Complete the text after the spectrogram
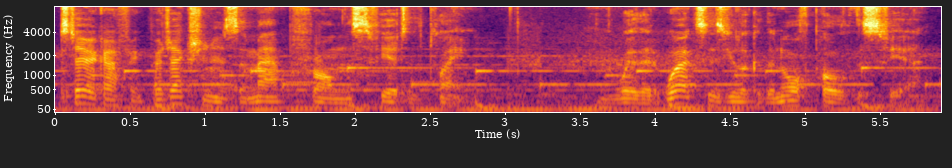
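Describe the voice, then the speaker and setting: A man calmly explaining a geometric idea in a measured way. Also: low-pitched, over loud music. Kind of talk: educational explanation clip.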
